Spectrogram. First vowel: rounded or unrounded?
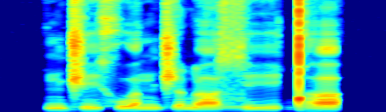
unrounded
